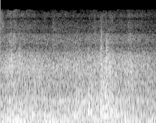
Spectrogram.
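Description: Tree-spade transplanting machine running, a steady low mechanical hum with a rougher noise over it.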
